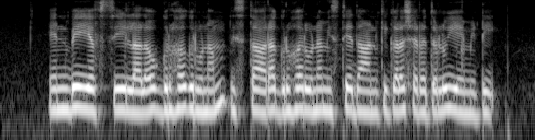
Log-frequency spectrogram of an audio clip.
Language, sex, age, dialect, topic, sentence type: Telugu, female, 25-30, Telangana, banking, question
